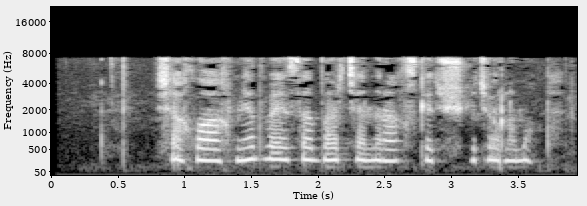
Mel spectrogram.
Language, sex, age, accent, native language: Uzbek, female, 18-24, Sirdaryo, Uzbek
